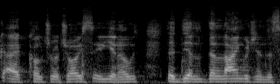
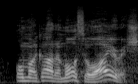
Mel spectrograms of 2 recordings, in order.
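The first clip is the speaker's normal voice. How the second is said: ordinary talk, nothing marked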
